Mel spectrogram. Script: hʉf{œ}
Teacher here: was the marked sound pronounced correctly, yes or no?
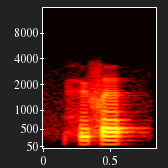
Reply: no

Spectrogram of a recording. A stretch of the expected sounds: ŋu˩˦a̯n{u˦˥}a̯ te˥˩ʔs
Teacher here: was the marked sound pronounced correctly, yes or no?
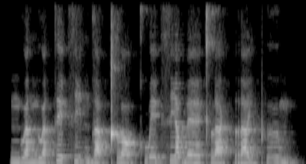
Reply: no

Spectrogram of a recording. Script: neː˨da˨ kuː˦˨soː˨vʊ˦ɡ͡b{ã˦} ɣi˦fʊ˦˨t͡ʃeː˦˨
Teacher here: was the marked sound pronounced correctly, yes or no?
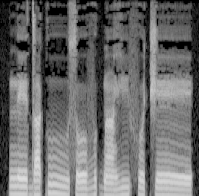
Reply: no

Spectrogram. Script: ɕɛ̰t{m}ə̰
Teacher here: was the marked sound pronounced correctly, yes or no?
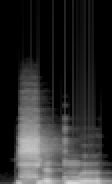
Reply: yes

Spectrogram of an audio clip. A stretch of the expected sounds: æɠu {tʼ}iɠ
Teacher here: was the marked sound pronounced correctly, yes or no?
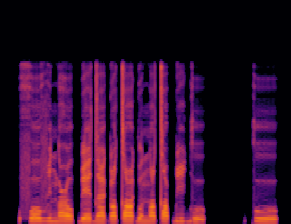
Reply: no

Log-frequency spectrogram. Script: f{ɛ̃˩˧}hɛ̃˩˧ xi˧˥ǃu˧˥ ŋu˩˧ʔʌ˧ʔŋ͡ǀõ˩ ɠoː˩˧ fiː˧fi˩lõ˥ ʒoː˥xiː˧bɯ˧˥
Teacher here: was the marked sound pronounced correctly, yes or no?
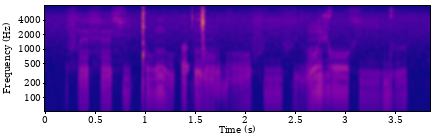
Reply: yes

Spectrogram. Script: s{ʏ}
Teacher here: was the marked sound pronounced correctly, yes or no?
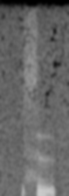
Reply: no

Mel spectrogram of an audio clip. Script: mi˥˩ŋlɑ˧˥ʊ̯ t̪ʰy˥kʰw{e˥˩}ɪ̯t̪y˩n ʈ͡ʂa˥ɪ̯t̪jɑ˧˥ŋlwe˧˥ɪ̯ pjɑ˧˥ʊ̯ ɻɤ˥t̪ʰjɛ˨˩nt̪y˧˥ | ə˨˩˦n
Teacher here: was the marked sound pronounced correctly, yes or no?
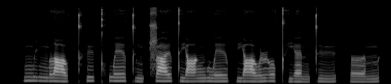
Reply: yes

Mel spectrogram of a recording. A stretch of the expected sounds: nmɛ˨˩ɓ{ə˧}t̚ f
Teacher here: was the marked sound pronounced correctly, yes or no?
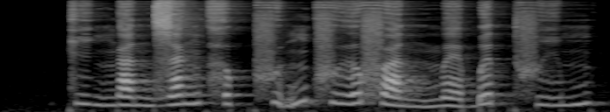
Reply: no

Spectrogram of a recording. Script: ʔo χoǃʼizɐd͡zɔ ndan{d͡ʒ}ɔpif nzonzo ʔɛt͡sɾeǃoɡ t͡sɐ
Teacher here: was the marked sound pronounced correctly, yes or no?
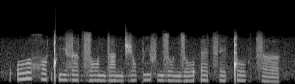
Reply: yes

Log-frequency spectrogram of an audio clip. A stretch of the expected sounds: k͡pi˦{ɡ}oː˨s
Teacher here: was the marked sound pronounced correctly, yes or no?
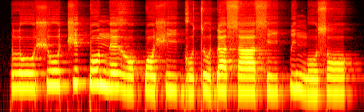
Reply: no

